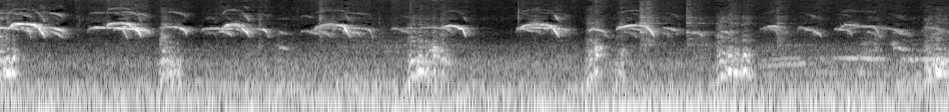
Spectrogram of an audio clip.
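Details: A hen calls her chicks with scattered low clucks, overlaid by a continuous chatter of high, looping peeps from the chicks.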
